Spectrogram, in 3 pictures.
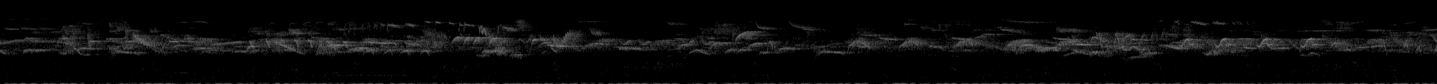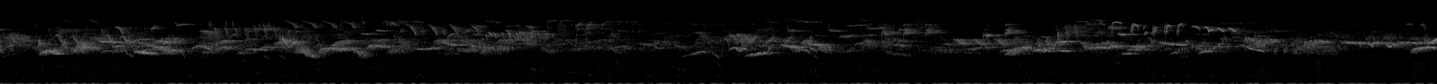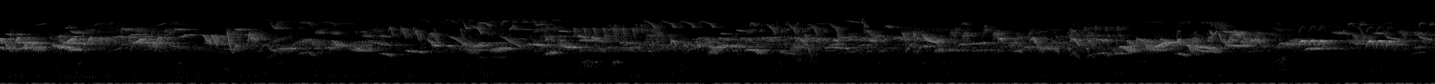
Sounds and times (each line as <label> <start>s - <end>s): birdsong 0.0s - 43.0s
